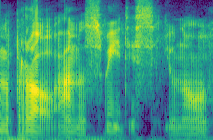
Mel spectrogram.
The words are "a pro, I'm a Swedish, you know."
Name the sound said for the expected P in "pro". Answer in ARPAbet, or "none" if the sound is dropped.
B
